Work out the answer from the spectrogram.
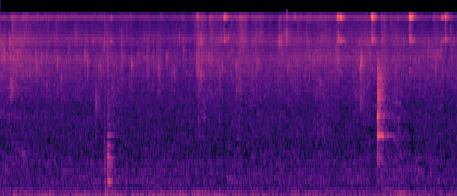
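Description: Cut bitter gourd (karela) pieces sizzling steadily in hot oil in a steel karahi, just tipped in to fry. Two brief clinks, about a second in and near the end.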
